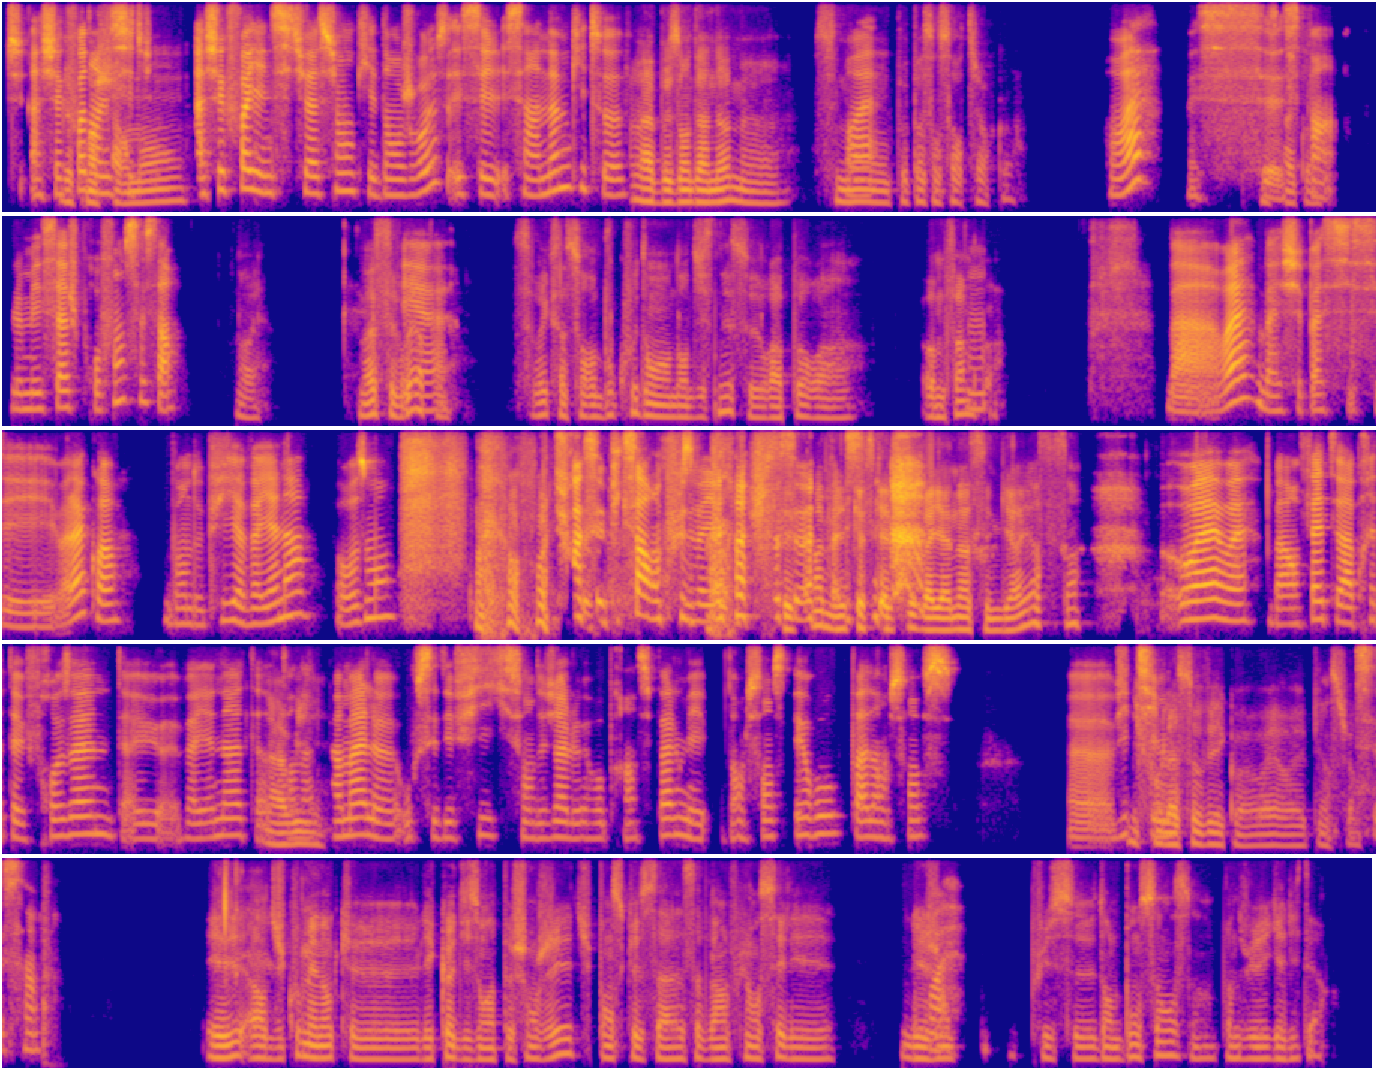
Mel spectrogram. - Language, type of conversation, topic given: French, unstructured, Pourquoi les films sont-ils importants dans notre culture ?
- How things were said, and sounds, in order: tapping; other background noise; chuckle; laughing while speaking: "Ouais"; chuckle; laughing while speaking: "je sais pas"; laughing while speaking: "Pixar en plus, Vaiana, je crois que c'est même pas Disney"; laugh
